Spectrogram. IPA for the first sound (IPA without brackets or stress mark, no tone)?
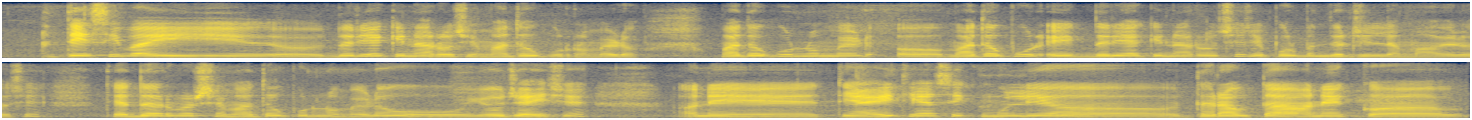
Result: t̪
